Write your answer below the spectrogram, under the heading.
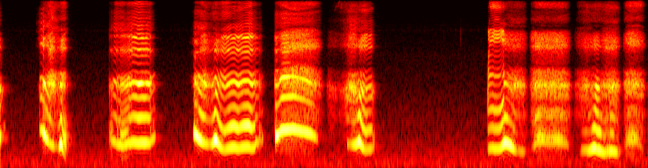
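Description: A person sobs in a series of wavering, gasping cries, with short breaths between bursts, a brief pause partway through, then more broken, high-pitched weeping.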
